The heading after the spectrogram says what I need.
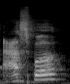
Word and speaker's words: Aespa: It's pronounced Aespa.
